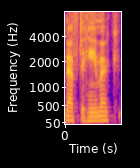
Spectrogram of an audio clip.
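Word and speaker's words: Neftekhimik: You're never going to pronounce that name. No. How do you say that one? Nizhnekamsk, Neftahimik.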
